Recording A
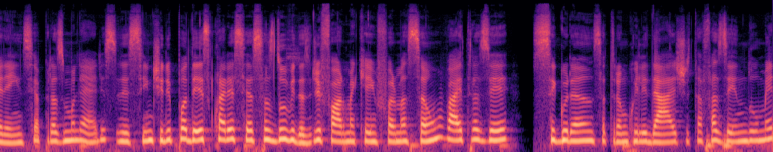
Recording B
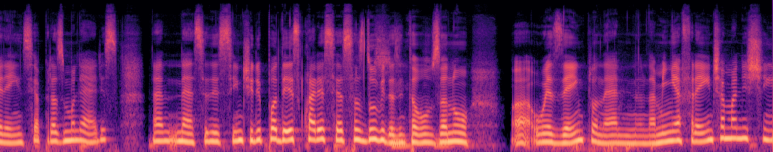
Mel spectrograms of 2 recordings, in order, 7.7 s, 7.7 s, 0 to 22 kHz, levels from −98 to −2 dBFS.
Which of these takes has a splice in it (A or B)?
A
